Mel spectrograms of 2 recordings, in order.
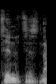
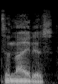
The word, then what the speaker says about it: tinnitus: It's pronounced tinnitus, not tinnitus.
